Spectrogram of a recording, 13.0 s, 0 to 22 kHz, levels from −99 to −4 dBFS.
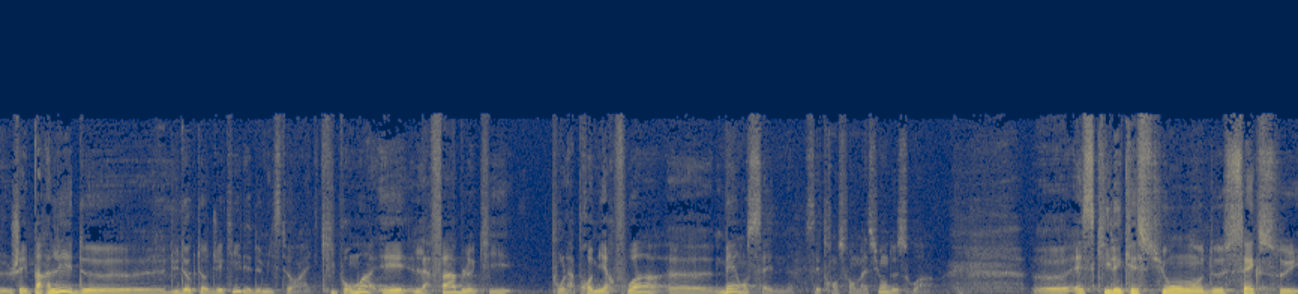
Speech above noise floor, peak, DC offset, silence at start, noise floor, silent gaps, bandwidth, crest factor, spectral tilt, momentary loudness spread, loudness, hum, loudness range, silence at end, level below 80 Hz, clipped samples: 22 dB; -10 dBFS; under 0.1%; 0 s; -51 dBFS; none; 13.5 kHz; 20 dB; -6.5 dB/octave; 20 LU; -29 LUFS; none; 10 LU; 0 s; -68 dBFS; under 0.1%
